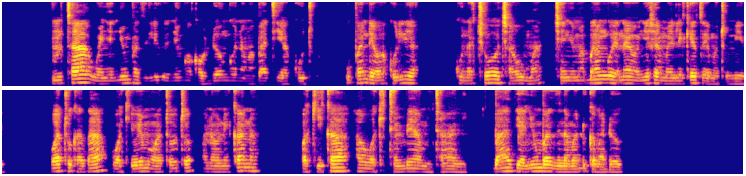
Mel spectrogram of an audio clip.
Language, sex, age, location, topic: Swahili, female, 18-24, Nairobi, government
